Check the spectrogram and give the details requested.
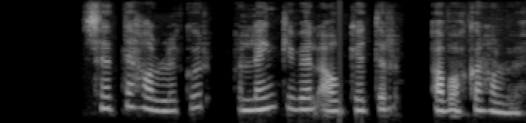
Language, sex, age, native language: Icelandic, female, 40-49, Icelandic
